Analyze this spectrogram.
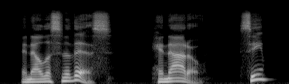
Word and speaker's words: Genaro: Same letter, but the sound is completely different. Let's find out why. Okay, so let's break this down. Over on the left, you've got that hard G sound in gato and gordo. That's that G sound, the one you probably expect. But then on the right, with Genaro and girasol, it becomes this soft sound, almost like the H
